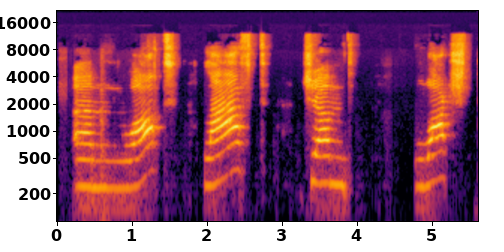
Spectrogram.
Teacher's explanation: there's no extra syllable, and there's a quick T sound. The T is very short.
